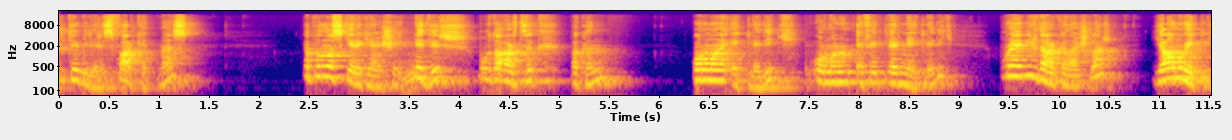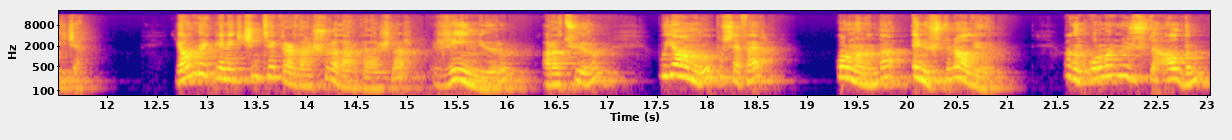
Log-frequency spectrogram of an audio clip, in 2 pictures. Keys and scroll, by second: 14.6-16.0 typing.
